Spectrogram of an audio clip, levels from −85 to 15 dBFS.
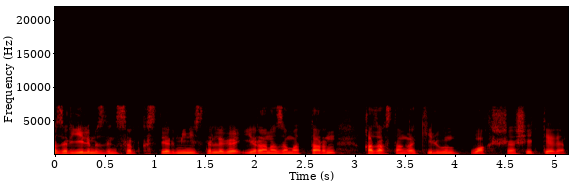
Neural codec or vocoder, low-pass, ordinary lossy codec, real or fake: none; 7.2 kHz; none; real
